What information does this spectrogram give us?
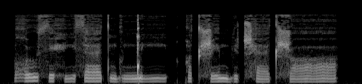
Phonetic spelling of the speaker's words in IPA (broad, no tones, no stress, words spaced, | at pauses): ʁu sehiːsæːt ŋɡuŋ͡ǃi | qutʂe mbiʈ͡ʂʰæːtʂɒː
